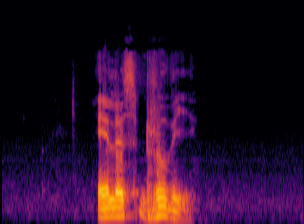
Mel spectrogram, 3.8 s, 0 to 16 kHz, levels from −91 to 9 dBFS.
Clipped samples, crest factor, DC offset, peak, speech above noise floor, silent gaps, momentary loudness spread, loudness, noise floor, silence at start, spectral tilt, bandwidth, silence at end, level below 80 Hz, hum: under 0.1%; 18 dB; under 0.1%; 0 dBFS; 50 dB; none; 13 LU; -15 LUFS; -64 dBFS; 1.25 s; -7.5 dB/octave; 7.4 kHz; 1.45 s; -40 dBFS; none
